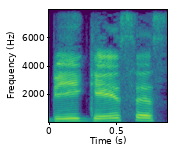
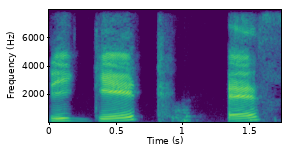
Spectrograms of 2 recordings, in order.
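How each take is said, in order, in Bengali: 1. মাঝের শব্দটি s ধ্বনি দিয়ে শেষ হয়। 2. মাঝের শব্দটি t ধ্বনি দিয়ে শেষ হয়।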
